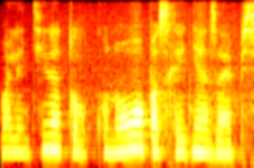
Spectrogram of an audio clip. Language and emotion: Russian, neutral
